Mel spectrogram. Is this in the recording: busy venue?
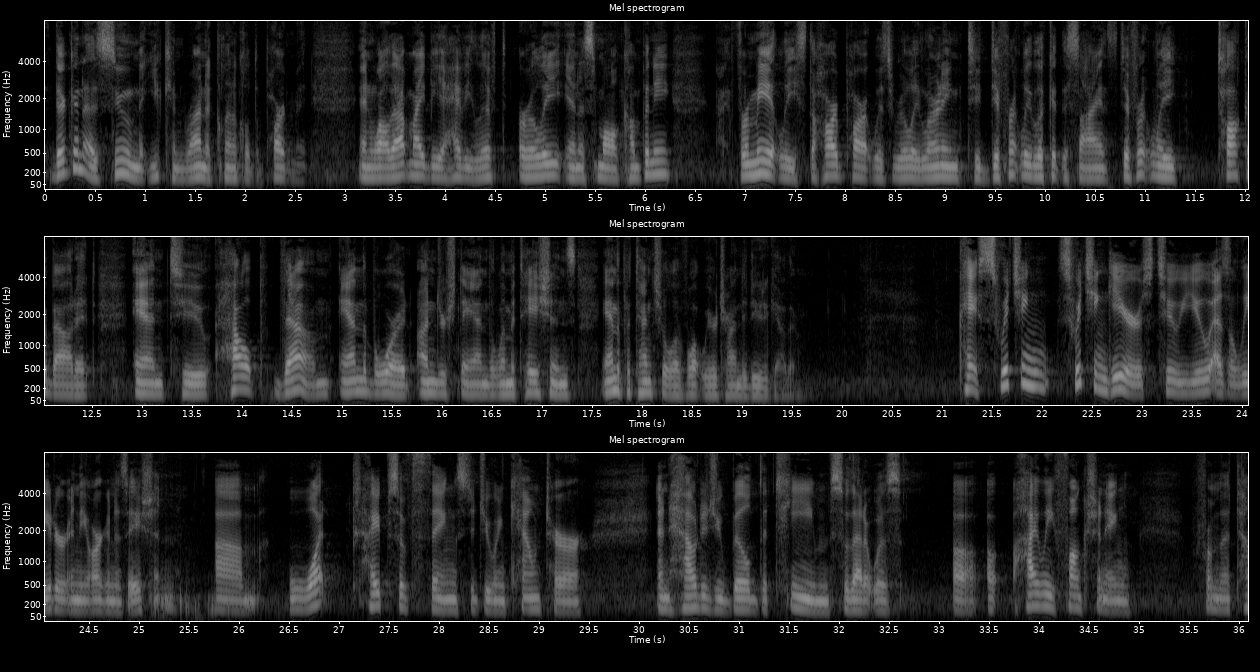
yes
